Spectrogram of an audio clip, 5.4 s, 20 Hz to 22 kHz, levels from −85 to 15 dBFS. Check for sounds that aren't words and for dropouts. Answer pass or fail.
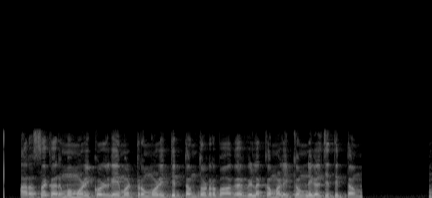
pass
